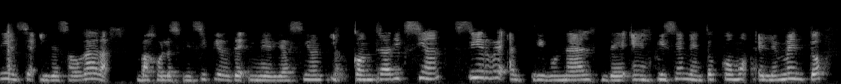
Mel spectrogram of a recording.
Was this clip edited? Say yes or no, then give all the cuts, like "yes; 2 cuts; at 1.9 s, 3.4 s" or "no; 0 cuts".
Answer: yes; 1 cut; at 4.5 s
